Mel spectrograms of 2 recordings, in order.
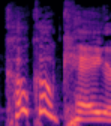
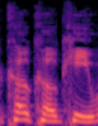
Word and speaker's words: CocoCay: James, is it Coco Cay or Coco Key? What are you calling it? – I call it Coco Cay, but I hear it pronounced the both ways.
